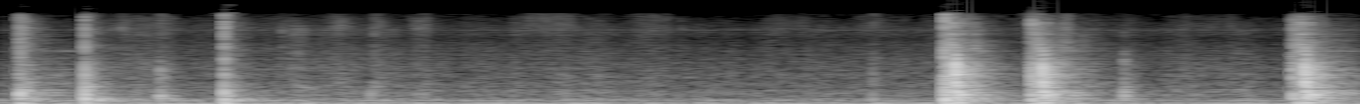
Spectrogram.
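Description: Hands slapping and pressing bread dough against a wooden worktop while shaping a baguette. There are a few light slaps at the start, then a loud pair about three and a half seconds in and another pair near the end.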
